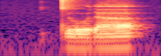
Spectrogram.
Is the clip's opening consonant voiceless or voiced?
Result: voiceless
